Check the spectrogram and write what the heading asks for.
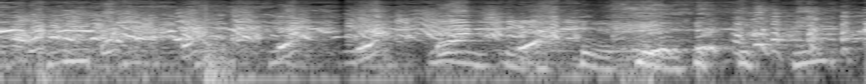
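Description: Laughter: voices snickering and chuckling in short repeated bursts.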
